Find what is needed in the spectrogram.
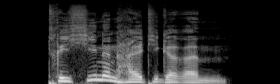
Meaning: strong dative masculine/neuter singular comparative degree of trichinenhaltig
- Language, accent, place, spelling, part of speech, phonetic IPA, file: German, Germany, Berlin, trichinenhaltigerem, adjective, [tʁɪˈçiːnənˌhaltɪɡəʁəm], De-trichinenhaltigerem.ogg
